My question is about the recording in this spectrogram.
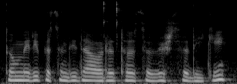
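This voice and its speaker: A woman's voice: on the low side, level tone, normal speed, dark tone, lightly acted. A woman reading the part of an affectionate, joking young husband in a storybook reading.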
